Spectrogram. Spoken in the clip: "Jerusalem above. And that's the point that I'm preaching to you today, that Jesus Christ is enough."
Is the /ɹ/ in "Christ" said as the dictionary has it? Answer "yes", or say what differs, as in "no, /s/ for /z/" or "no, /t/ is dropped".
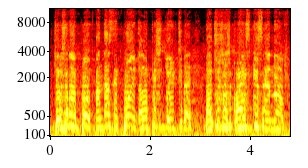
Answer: yes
